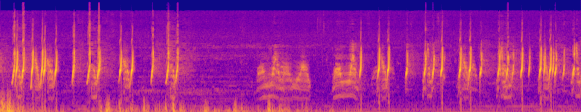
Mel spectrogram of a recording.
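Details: Common quail, a sound meant for hunting: fast clipped three-note phrases repeated steadily, broken in the middle by a brief softer, burry sound before the sharp triplets resume.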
